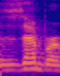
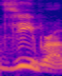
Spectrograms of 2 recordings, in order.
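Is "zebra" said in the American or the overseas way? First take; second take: overseas; American. First: Zebra is said the way people overseas say it. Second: Zebra is said the usual American way. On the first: "they call it pronounce it zebra" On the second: "Not zebra"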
